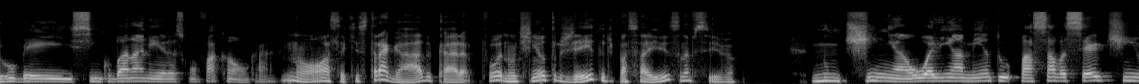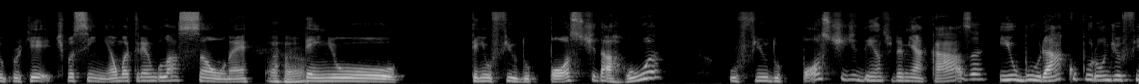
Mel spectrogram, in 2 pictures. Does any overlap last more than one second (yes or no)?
no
